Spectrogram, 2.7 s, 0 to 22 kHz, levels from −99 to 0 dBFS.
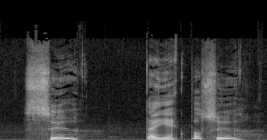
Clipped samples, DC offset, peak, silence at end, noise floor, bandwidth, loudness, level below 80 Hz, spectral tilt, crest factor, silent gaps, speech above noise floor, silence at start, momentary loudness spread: under 0.1%; under 0.1%; -10 dBFS; 0.25 s; -62 dBFS; 16.5 kHz; -25 LUFS; -64 dBFS; -4 dB/octave; 16 dB; none; 37 dB; 0.25 s; 9 LU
